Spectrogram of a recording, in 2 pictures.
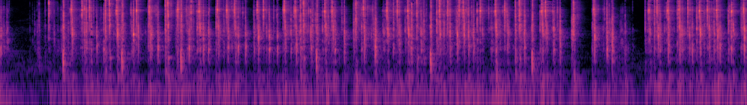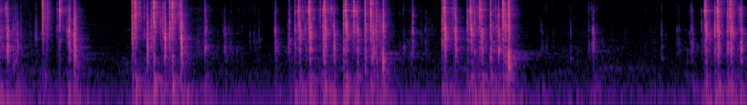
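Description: Fingertips of both hands type fast on a black plastic backlit mechanical keyboard with blue switches, producing dense bursts of sharp, bright clicks. The runs of rapid keystrokes break into shorter flurries separated by brief pauses, and each click stops almost instantly.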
